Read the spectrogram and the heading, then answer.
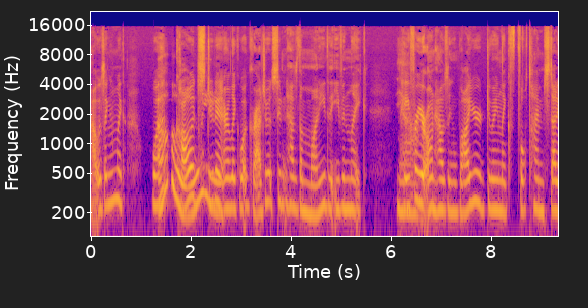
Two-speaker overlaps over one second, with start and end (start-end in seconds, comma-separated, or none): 1.3-2.7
